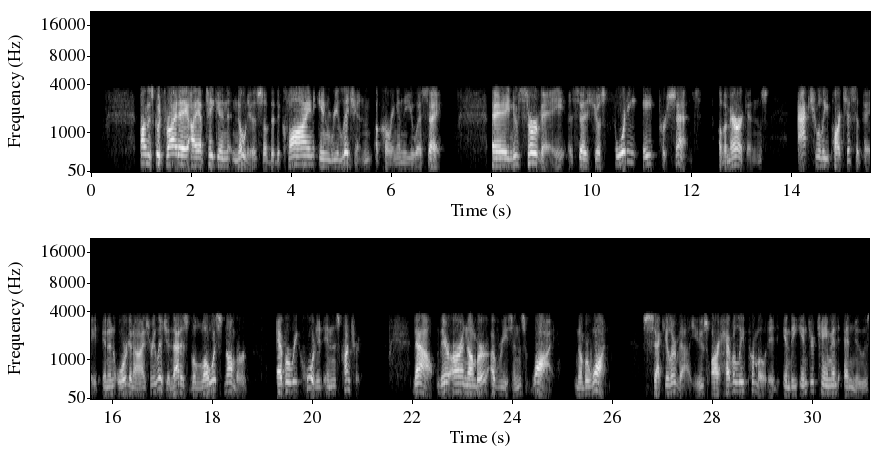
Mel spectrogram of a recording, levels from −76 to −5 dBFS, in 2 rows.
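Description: Speex codec damage runs through the whole speech clip: a narrow telephone band of about 300 Hz to 3.6 kHz, nothing above 3.7 kHz, and a hoarse, noisy texture, consistent with an 8 kbps setting that starves the excitation of bits.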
